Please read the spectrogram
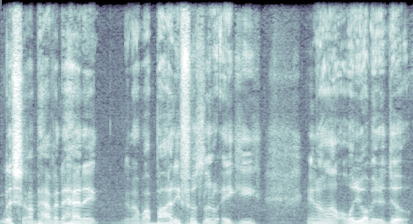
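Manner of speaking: a hint of a poor, achy employee; sickly tone. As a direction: play up feeling unwell to the boss. Texting boss about being sick.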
